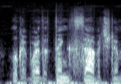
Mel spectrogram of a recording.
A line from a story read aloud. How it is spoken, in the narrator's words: He whispered to Daisy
